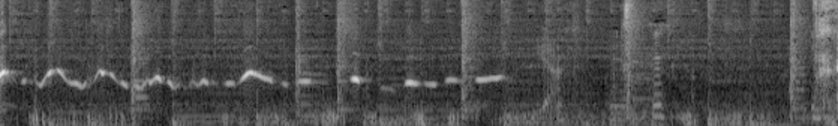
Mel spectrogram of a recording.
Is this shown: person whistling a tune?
yes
